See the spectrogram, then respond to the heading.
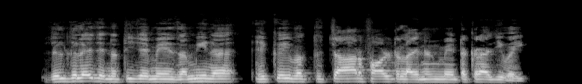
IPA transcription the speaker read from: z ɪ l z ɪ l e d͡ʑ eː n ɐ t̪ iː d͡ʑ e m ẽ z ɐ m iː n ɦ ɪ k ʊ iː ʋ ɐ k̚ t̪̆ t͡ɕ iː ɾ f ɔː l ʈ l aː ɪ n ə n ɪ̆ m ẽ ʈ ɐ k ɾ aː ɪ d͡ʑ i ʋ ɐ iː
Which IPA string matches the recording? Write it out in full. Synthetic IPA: z ɪ l z ɪ l e d͡ʑ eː n ɐ t̪ iː d͡ʑ e m ẽ z ɐ m iː n ɦ ɪ k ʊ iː ʋ ɐ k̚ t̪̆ t͡ɕ aː ɾ f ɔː l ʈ l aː ɪ n ə n ɪ̆ m ẽ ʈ ɐ k ɾ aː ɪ d͡ʑ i ʋ ɐ iː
